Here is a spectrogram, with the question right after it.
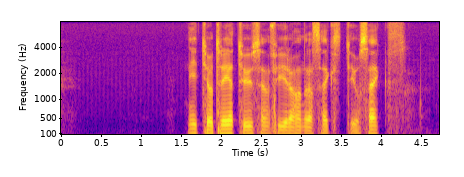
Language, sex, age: Swedish, male, 50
